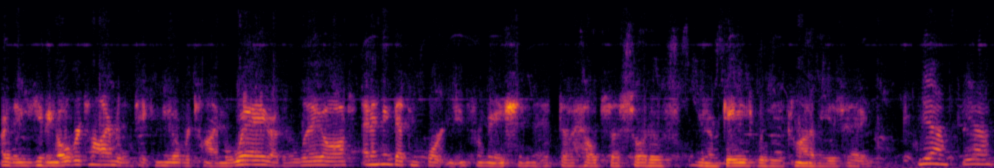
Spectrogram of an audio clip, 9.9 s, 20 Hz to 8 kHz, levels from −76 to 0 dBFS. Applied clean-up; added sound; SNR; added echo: neural separator model SepFormer DNS4.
